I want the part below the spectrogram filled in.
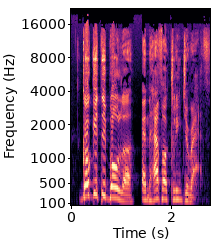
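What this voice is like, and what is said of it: Put-on African accent. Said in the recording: “Can you like ixnay the African accent? ... That's a pretty good one. ... No, he's trash. ... That shit's trash.”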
